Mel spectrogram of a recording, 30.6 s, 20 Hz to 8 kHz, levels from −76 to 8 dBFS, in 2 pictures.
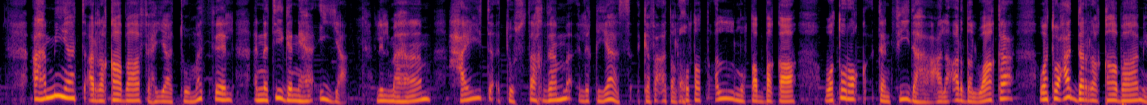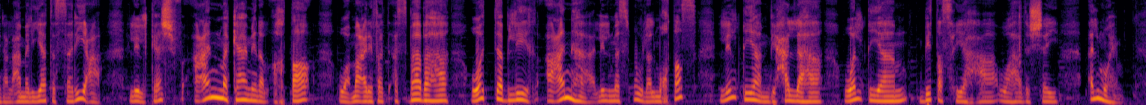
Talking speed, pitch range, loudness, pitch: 80 wpm, 135-190 Hz, -19 LUFS, 155 Hz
